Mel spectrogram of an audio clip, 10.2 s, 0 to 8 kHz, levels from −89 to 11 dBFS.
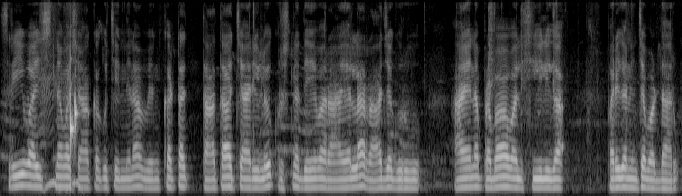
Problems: background sounds at intervals, background conversations at intervals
